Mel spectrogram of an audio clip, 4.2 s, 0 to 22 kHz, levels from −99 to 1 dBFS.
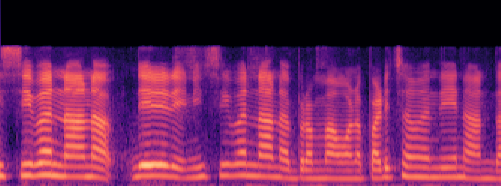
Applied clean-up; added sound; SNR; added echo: neural separator model SepFormer DNS4.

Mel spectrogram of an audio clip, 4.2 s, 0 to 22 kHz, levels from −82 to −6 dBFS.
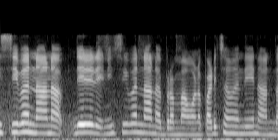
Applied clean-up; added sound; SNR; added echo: none; Chewing, mastication; 15 dB; none.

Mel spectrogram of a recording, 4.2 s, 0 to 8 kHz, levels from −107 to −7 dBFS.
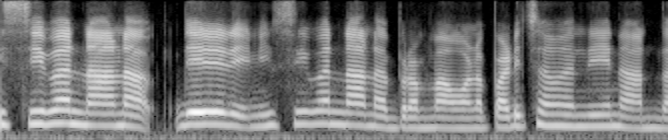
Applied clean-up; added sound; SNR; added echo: neural diffusion model UNIVERSE++.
